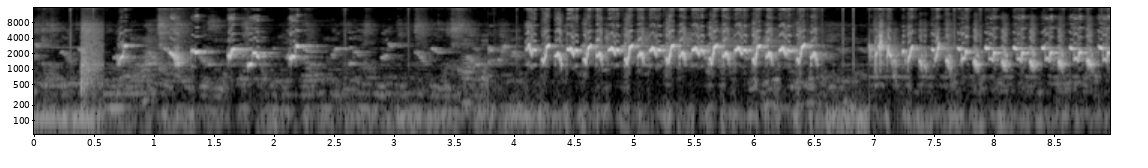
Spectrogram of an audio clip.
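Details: Bird calls intended to provoke birds that won't sing: scattered squawks at first, then from about four seconds a loud, fast, steady chatter of repeated chirps, about three per second, over a low hum.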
